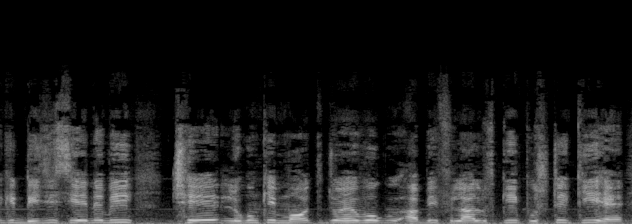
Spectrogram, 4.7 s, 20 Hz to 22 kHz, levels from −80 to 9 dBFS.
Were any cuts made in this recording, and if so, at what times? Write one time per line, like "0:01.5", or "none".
none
